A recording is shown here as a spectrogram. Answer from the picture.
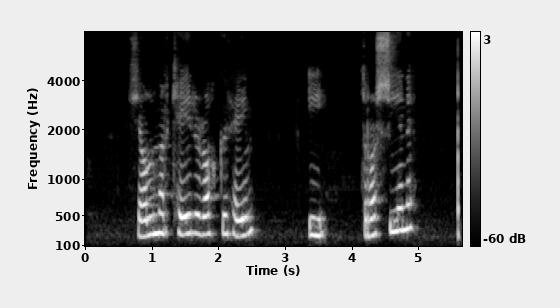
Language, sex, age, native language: Icelandic, female, 13, Icelandic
